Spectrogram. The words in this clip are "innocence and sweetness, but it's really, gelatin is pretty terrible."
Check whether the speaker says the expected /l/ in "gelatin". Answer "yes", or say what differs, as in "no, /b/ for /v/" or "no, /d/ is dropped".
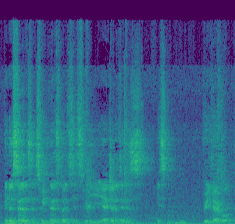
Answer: no, /n/ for /l/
